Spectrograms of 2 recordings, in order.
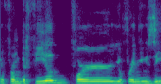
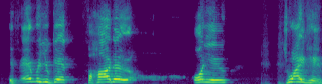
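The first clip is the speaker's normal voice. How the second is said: put-on New Zealand accent with raised pitch; 6 semitones higher, 4 dB louder than usual. Repeating the New Zealand coach's exact words, Coach Flavel voice, New Zealand accent. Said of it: "binigyan mo pa ng n- parang accent".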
